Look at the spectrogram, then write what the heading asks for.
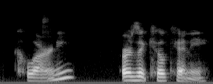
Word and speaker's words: Kilkenny: I can't pronounce names. Cli or is it Kilkenny? Kilkenny.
